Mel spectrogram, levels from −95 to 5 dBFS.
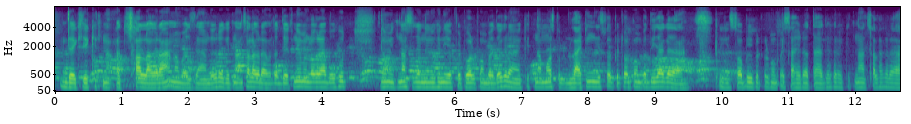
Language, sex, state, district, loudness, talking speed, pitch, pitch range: Hindi, male, Bihar, Sitamarhi, -24 LUFS, 280 wpm, 125 Hz, 115-130 Hz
